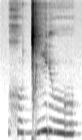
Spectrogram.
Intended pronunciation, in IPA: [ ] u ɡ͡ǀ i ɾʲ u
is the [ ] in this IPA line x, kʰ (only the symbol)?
x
